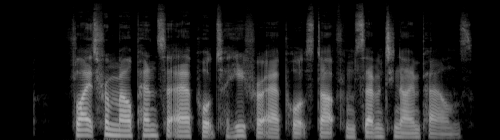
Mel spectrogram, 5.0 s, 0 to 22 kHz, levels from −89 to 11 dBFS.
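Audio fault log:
Nothing stood out on listening to this speech recording.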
